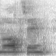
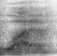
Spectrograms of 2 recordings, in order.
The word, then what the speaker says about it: Watto: They say it like Watto. At one point, I think Liam Neeson is saying, I don't think anybody gave him the memo, because I'm pretty sure he's saying Walter.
